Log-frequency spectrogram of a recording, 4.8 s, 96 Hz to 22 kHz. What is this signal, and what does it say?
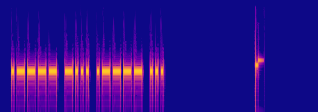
Morse code, heard as a keyed tone, about 30 wpm, 700 Hz. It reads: 1B1S
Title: Four Challenging Letter-Number Combinations 30wpm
